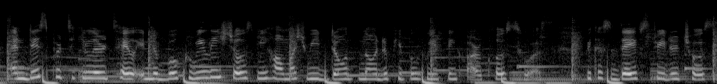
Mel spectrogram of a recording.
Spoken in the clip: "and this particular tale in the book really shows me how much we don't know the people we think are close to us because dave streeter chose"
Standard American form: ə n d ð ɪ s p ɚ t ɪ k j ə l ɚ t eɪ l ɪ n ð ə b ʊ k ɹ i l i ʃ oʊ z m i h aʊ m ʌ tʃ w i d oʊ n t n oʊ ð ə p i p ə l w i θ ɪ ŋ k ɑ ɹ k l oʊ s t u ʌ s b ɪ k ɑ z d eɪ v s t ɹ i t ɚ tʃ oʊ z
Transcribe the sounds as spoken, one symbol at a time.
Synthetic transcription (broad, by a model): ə n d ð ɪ s p ɚ t ɪ k j ə l ɚ t eɪ l ɪ n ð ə b ʊ k ɹ i l i ʃ oʊ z m i h aʊ m ʌ tʃ w i d oʊ n t n oʊ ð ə p i p ə l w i θ ɪ ŋ k ɑ ɹ k l oʊ s t u ʌ s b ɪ k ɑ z d eɪ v s t ɹ i t ɚ tʃ oʊ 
